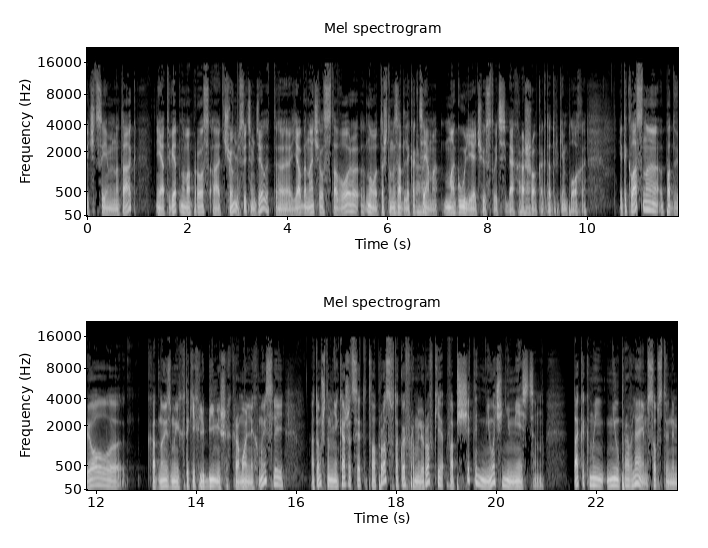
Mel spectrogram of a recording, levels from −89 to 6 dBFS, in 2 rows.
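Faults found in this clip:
Overlap between stream segments: skips at 3.02, 5.01, 9.00, 10.99 and 14.98 s, before "ну вот то что" at 5.01 s. Segmenter/player trims 2 to 4 ms at 2 s segment boundaries, causing waveform jumps.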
